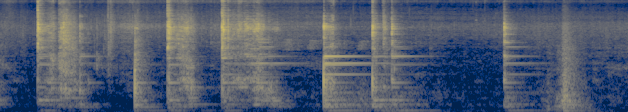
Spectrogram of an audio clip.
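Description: Carrot laddu mixture with sugar is stirred in a pan, with a series of sharp scraping strokes of a utensil against the pan spaced about a second apart. Light sizzling sits underneath and no one talks.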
